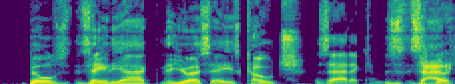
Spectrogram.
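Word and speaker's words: Zadick: Zadiac. Did I say his name right? Bill Zadiac, the USA's coach. Zadok. Coach Zadok, yeah.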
